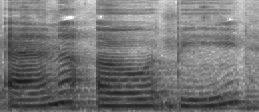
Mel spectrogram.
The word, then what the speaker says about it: knob: the next word is spell that k k-n-o-b and it is pronounced knob and a knob is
